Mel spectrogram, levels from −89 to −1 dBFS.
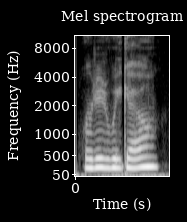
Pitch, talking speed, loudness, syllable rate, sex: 215 Hz, 255 wpm, -12 LUFS, 7.1 syllables/s, female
